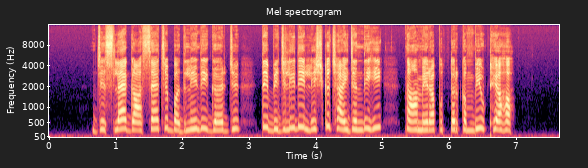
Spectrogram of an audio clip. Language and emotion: Dogri, fearful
